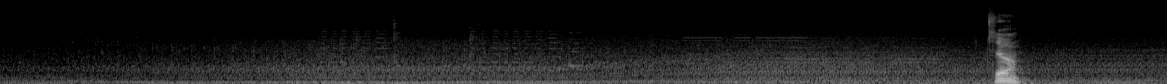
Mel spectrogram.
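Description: A diesel tractor approaches and passes with a rising drone.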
